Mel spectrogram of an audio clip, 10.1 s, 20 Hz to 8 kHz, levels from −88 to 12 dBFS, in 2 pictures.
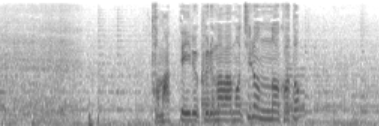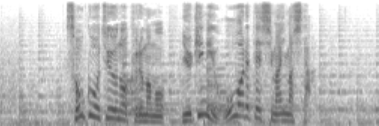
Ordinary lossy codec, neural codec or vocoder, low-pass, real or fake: none; none; 7.2 kHz; real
